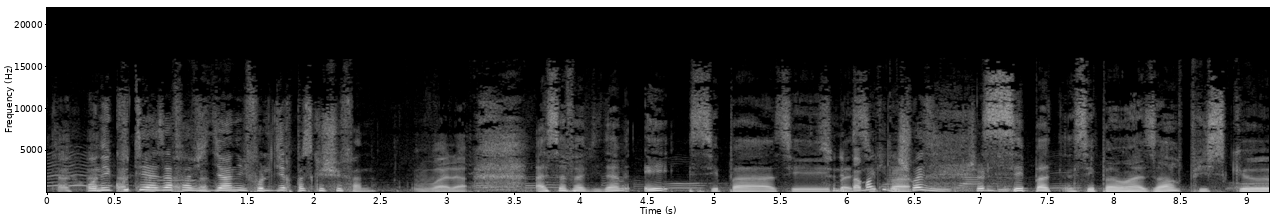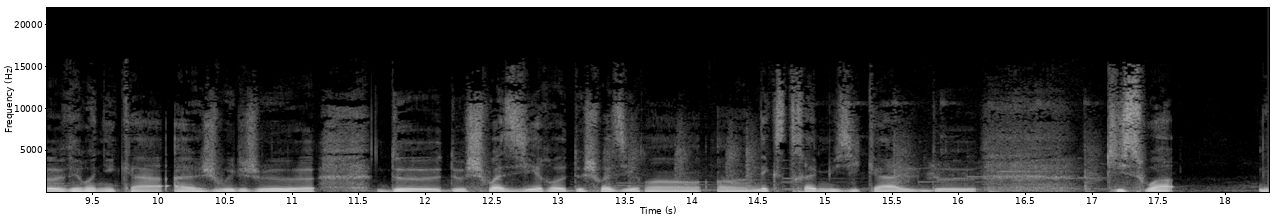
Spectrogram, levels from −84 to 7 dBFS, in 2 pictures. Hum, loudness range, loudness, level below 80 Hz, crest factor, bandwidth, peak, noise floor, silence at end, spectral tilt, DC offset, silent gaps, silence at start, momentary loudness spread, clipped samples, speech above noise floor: none; 4 LU; -18 LUFS; -50 dBFS; 16 dB; 15.5 kHz; -2 dBFS; -51 dBFS; 0 s; -6.5 dB/octave; under 0.1%; none; 0 s; 12 LU; under 0.1%; 34 dB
